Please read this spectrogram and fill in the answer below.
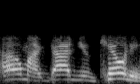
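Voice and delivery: mock high-pitched girl screaming. Retelling a crash scene, imitating a girl screaming. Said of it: "the girl was screaming".

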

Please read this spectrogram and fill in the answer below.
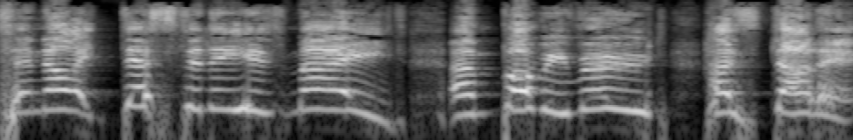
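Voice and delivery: high, loud, slowed-down, emotional ecstatic shout. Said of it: "so much emotion in my voice".

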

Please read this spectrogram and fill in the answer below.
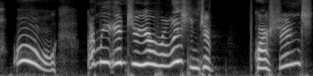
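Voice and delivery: squeaky, high, loud voice. Joking about Disney podcasts, the speaker does a terrible Mickey Mouse impression. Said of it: "That was a terrible Mickey Mouse impression".

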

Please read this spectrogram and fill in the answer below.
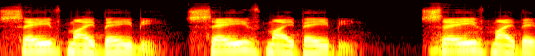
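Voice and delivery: very slow, high, drawn-out calling out. Telling how EMTs reached a car down an embankment, retelling a woman's yell. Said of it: "they could hear a woman yelling".

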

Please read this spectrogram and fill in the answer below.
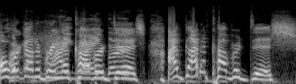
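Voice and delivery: put-on Wisconsin accent. On a podcast, a host imitates people who talk with a Wisconsin accent. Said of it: "sort of a Wisconsin accent".

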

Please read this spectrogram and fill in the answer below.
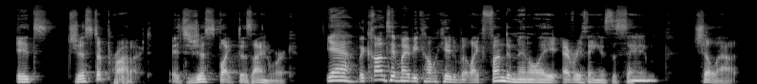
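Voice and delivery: plain

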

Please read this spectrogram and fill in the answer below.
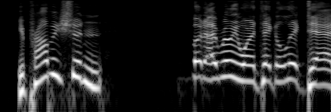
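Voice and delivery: high, fast, pleading dog voice.

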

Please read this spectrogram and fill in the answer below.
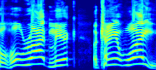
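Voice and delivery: dopey, bumbling cartoon dog voice. A speaker acts out a cartoon exchange, answering Mickey, Goofy impression. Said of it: "I am not good at Mickey Mouse".

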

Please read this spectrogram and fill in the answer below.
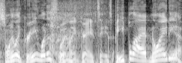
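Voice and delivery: baffled, totally lost tone, swooping sing-song. Imitating a clueless person who hasn't seen the movie, sounding like the other speaker. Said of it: "I don't know why he sounds like you".

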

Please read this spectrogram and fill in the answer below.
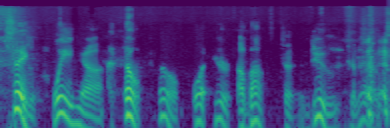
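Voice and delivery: amped-up, jittery, halting, over-dramatic delivery. Doing a Vampiro impression: sounds like William Shatner on meth. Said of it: "Sound like William Shatner on meth".

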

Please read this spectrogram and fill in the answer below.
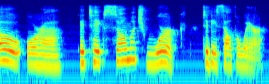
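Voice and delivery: slow, mock fed-up, exasperated tone. Quoting what an interviewer once said to the speaker, imitating an exasperated voice. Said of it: "she said in an exasperated voice to me".

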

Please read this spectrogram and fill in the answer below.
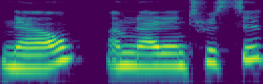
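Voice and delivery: plain

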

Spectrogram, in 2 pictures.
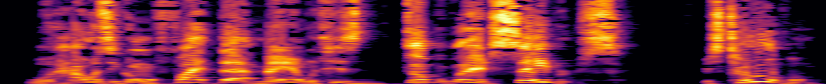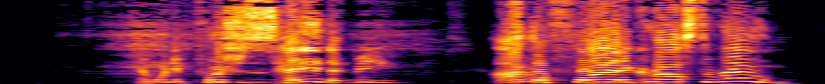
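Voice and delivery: put-on Louisiana dialect. A player describes how their Wookiee will fight, in a Louisiana trapper accent. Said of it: "Louisiana trappers".

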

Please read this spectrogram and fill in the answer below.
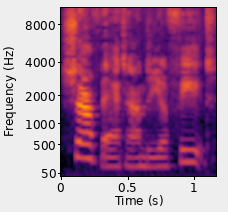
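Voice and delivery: plain reading voice

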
